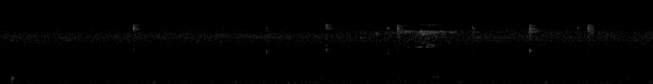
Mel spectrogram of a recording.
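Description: Faint, scattered computer mouse clicks, about half a dozen, over quiet room hiss.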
